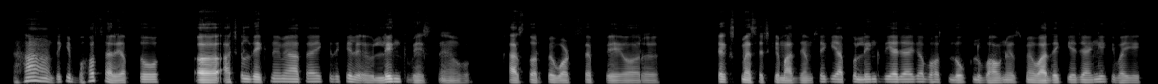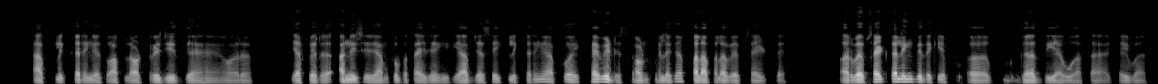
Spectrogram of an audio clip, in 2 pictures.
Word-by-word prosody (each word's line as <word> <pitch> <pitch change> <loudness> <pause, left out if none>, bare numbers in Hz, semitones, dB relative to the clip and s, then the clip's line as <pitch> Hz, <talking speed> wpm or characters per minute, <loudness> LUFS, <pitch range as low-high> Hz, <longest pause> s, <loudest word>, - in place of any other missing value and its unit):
हाँ, 170 +3 +1
हाँ। 150 -4 -2
देखिए 120 +6 -6
बहुत 175 +1 -4
सारे 95 - +1
अब 100 - -2
तो 115 -1 +2 0.4
अ, - - +6
आजकल 105 +5 +6
देखने 120 +3 -1
में 135 - -2
आता 125 +1 -1
है 135 0 -2
कि 130 0 -16
देखिए 125 +2 -3
ल 100 -3 -2
लिंक 130 0 +4
भेजते 90 -4 -8
हैं 90 0 -6
वो 85 +1 -11
ख़ासतौर - - -3
पे - - -1
व्हाट्सएप 95 -2 -3
पे 95 -1 -3
और 95 0 -5 0.7
टेक्स्ट - - -1
मैसेज - - 0
के - - -4
माध्यम 95 -1 -2
से 125 +5 -7
कि 130 - -8
आपको 115 +2 -2
लिंक 120 +2 -1
दिया 125 -1 +2
जाएगा 120 +1 -2
बहुत 115 -1 -5
लोक-लुभावने 105 0 -2
उसमें 105 +1 -6
वादे 95 +1 +3
किए 110 +1 -5
जाएँगे 110 +3 -2
कि 120 - -13
भाई, 100 -1 -5 0.5
आप 100 -1 +4
क्लिक 110 -2 -3
करेंगे 100 -1 +1
तो 100 - -7
आप 95 +1 -1
लॉटरी 100 +2 +1
जीत 95 -2 0
गए 95 -2 0
हैं 95 -2 -8
और 90 0 -7 0.4
या - - +4
फिर 100 0 +1 0.2
अन्य 110 +1 +6
चीज़ें 105 0 -1
आपको 100 +1 -3
बताई 95 -1 -3
जाएँगी 95 0 -3
कि 105 +1 -7
आप 95 - 0
जैसे 100 0 -3
ही 105 - -1
क्लिक 105 0 -6
करेंगे 110 +4 -2
आपको 115 +1 0
एक 105 -1 -3
हेवी 120 +2 +9
डिस्काउंट 90 -3 -2
मिलेगा 105 +7 0
फला-फला 105 -1 +5
वेबसाइट 90 -1 -4
पे। - - -11 0.6
और 95 +1 +3
वेबसाइट 110 +3 +8
का - - +8
लिंक 130 -1 +6
भी 120 - +4
देखिए 110 +1 -1
अ, 95 -2 -3 0.2
गलत 100 0 0
दिया 95 -3 -1
हुआ 90 0 -5
आता 85 +1 -11
है 90 - -14
कई 95 0 -4
बार। 90 0 -11
105 Hz, 230 wpm, -26 LUFS, 95-115 Hz, 0.7 s, हेवी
